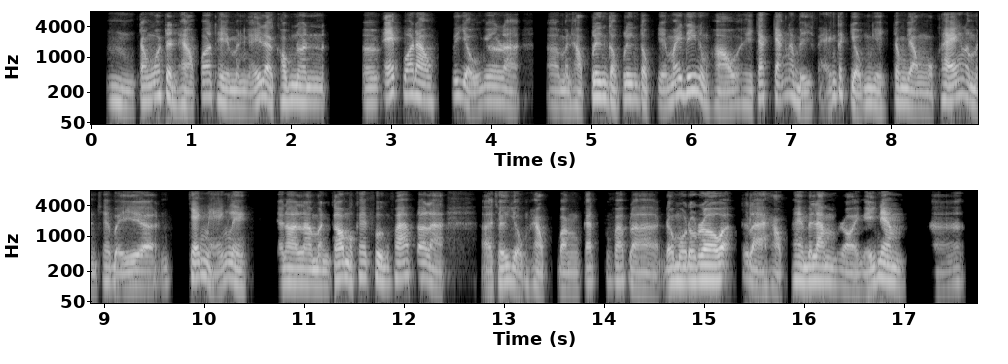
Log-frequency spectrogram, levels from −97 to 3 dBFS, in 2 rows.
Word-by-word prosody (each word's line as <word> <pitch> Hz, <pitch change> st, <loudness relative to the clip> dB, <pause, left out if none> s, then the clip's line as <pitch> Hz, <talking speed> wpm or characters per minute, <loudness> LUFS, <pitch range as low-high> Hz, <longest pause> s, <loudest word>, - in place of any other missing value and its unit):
Ừm, 125 Hz, -6 st, -6 dB
trong 130 Hz, +4 st, +1 dB
quá 170 Hz, -, 0 dB
trình -, -, +3 dB
học -, -, 0 dB
á, 165 Hz, +1 st, +1 dB
thì 130 Hz, -5 st, 0 dB
mình 110 Hz, -1 st, -3 dB
nghĩ 105 Hz, -, -1 dB
là -, -, +4 dB
không 135 Hz, 0 st, -1 dB
nên, 130 Hz, -2 st, +1 dB, 0.4 s
ơ, 125 Hz, +1 st, -4 dB
ép 205 Hz, +7 st, +5 dB
quá 185 Hz, 0 st, +1 dB
đâu. 150 Hz, -6 st, +4 dB, 0.2 s
Ví 170 Hz, -, -4 dB
dụ 105 Hz, -9 st, -1 dB
như 135 Hz, +2 st, -2 dB
là, 130 Hz, -, -1 dB, 0.2 s
ờ, 115 Hz, -1 st, -8 dB
mình 110 Hz, -1 st, -5 dB
học 105 Hz, +6 st, -4 dB
liên 160 Hz, -1 st, +4 dB
tục, -, -, -2 dB
liên 150 Hz, -1 st, 0 dB
tục -, -, -3 dB
vậy 110 Hz, -, -4 dB
mấy 155 Hz, +9 st, +1 dB
tiếng 210 Hz, +2 st, +2 dB
đồng 130 Hz, -, -2 dB
hồ 105 Hz, -1 st, -1 dB
thì 115 Hz, -, -7 dB
chắc 155 Hz, +3 st, -1 dB
chắn -, -, +1 dB
là 175 Hz, -, -4 dB
bị 100 Hz, -7 st, -4 dB
phản -, -, -8 dB
tác -, -, -4 dB
dụng 125 Hz, -, -1 dB
liền, 105 Hz, -4 st, -3 dB
trong 130 Hz, -1 st, 0 dB
vòng 100 Hz, -4 st, 0 dB
1 -, -, -7 dB
tháng 145 Hz, +4 st, +5 dB
là 155 Hz, -, -2 dB
mình 120 Hz, -7 st, -3 dB
sẽ 125 Hz, -, -4 dB
bị, 100 Hz, 0 st, -1 dB
ờ, 105 Hz, -1 st, +2 dB, 0.3 s
chán 155 Hz, +1 st, +3 dB
nản 140 Hz, 0 st, -4 dB
liền. 110 Hz, -8 st, 0 dB, 0.3 s
Cho 115 Hz, -, -5 dB
nên 120 Hz, -1 st, +4 dB
là 115 Hz, -1 st, +4 dB
mình 110 Hz, -2 st, -1 dB
có 140 Hz, +6 st, +5 dB
một 150 Hz, -, +1 dB
cái 155 Hz, -, -2 dB
phương 140 Hz, -5 st, -1 dB
pháp 150 Hz, +4 st, +2 dB
đó 150 Hz, -, +3 dB
là, -, -, 0 dB, 0.3 s
ờ, -, -, -4 dB
sử -, -, 0 dB
dụng -, -, -2 dB
học -, -, -2 dB
bằng 95 Hz, 0 st, -3 dB
cái 120 Hz, +4 st, -2 dB
phương 125 Hz, -, -20 dB
pháp 130 Hz, 0 st, -3 dB
là 95 Hz, -3 st, -2 dB
Pomodoro 130 Hz, +2 st, +5 dB
á, -, -, +6 dB
tức -, -, -9 dB
là -, -, +2 dB
học -, -, -3 dB
25 125 Hz, -2 st, +3 dB
rồi 95 Hz, -5 st, -3 dB
nghỉ 95 Hz, +2 st, -1 dB
5, 125 Hz, -8 st, +5 dB, 0.2 s
á. 100 Hz, +5 st, -11 dB
125 Hz, 280 wpm, -23 LUFS, 110-145 Hz, 0.4 s, á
